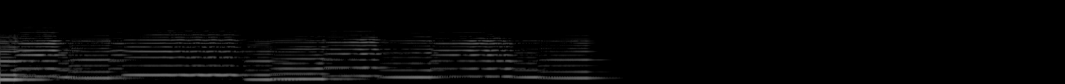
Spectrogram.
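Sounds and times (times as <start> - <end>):
viola duet: 0.0 - 6.0.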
